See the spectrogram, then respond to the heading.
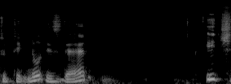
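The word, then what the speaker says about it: ث: Okay, when we say Tha, notice that my tongue is coming out. Tha, Tha, Tha. You cannot pronounce this letter as Sa. That's wrong. You have to dampen the S sound a bit.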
